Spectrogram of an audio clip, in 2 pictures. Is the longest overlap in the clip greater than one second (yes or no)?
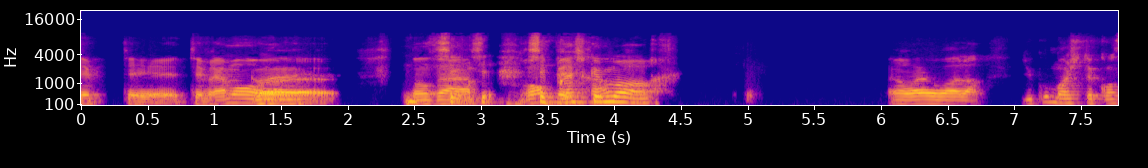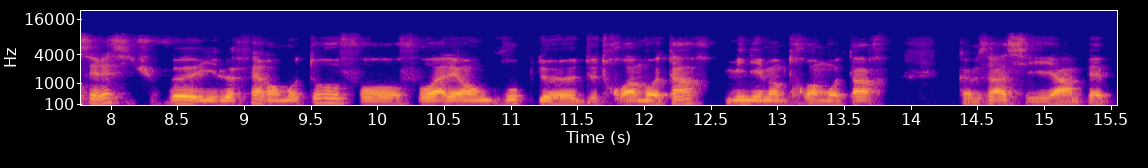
yes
